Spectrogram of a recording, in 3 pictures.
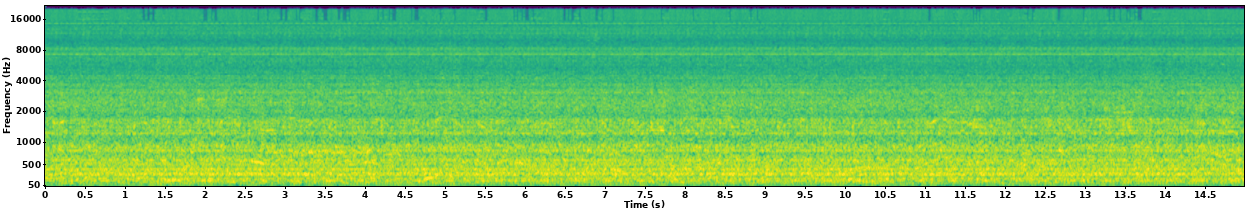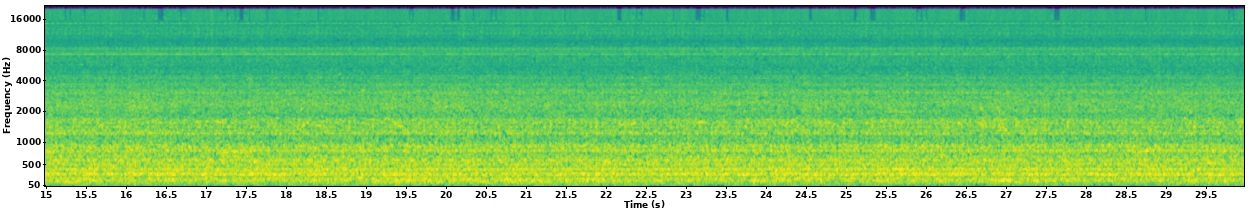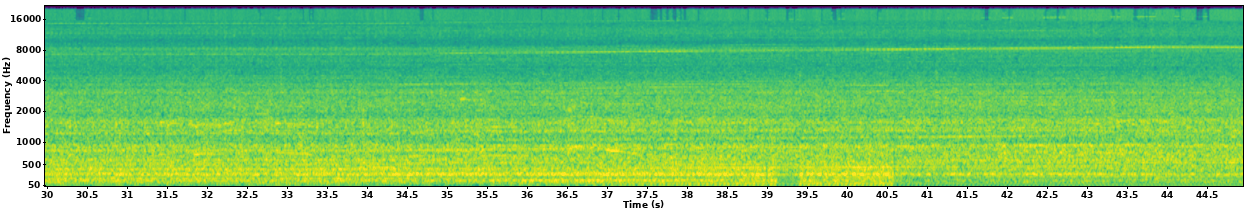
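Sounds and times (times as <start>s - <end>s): washing machine motor hum: 0.0s - 44.9s.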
